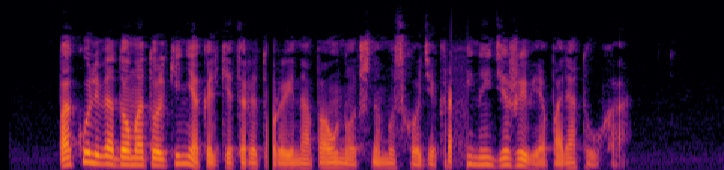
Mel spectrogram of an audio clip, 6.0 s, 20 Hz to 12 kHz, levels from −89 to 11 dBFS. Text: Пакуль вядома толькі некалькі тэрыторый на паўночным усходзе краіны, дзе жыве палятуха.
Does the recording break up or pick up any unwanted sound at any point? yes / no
yes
